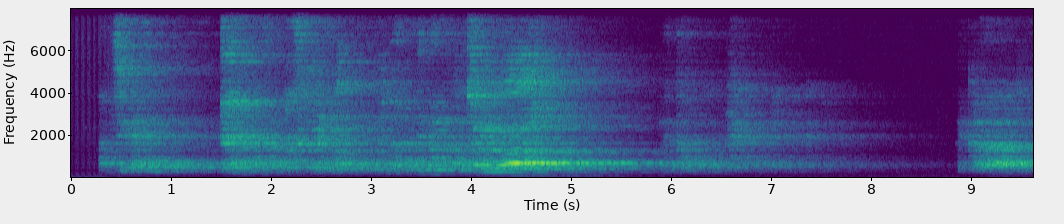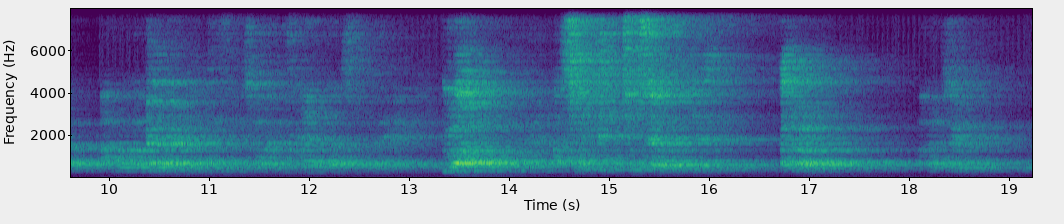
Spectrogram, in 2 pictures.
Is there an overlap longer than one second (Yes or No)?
Yes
